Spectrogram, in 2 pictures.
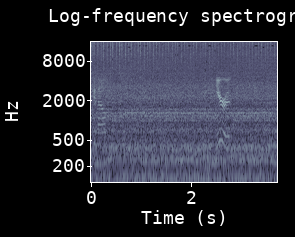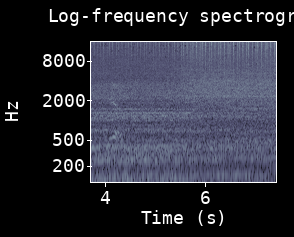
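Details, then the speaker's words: Shop heater built from three 5 kW Chinese diesel heaters on temporary setup: after lighting on the third attempt, a steady, even combustion rumble with no misfiring, popping or surging; burning smoothly. "i just saw that one spit out something one on the bar and spit out something [Music] third time was a charm for this one"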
